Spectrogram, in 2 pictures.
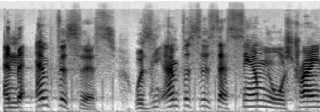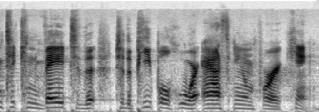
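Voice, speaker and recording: A man's voice: on the high side, fairly quick, pushed and bright, poor audio. A man preaching a sermon in a church, explaining scripture and leaning hard on key words. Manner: emphatic, stresses key words while teaching. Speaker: pastor. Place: church sanctuary.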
